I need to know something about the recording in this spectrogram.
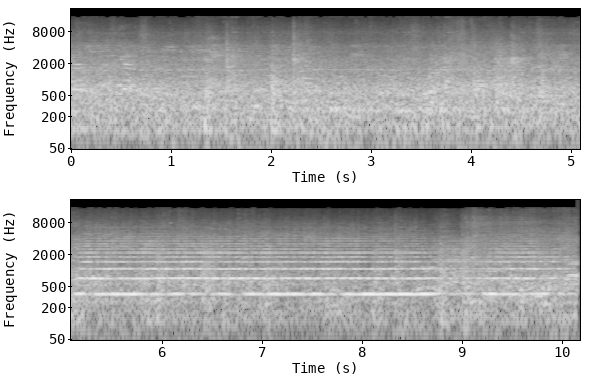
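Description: Metre-gauge passenger coaches rolling past, their wheels clicking over the rail joints. About five seconds in, a locomotive horn sounds one steady note for about four seconds, then carries on more faintly near the end.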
